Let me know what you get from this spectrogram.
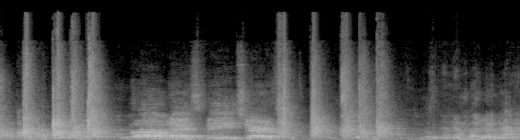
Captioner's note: clapping; clapping; laughing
